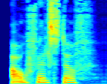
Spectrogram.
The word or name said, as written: AFFALDSSTOFFER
